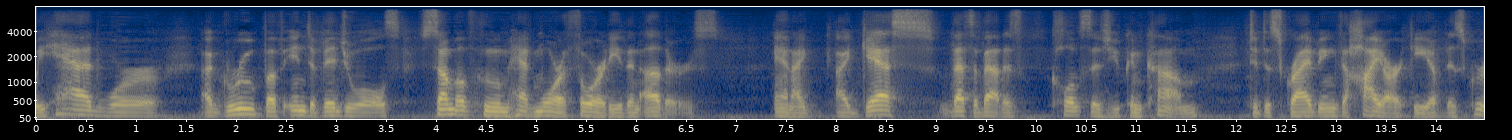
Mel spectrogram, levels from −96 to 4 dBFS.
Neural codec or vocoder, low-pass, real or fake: codec, 16 kHz, about 1 kbps, DyCAST, with the encoder's durations; 7.2 kHz; fake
